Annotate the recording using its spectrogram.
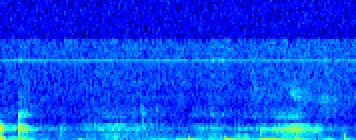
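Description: A few dull, low thumps from a handheld microphone being handled and lowered, starting about a second in, against a quiet room.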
